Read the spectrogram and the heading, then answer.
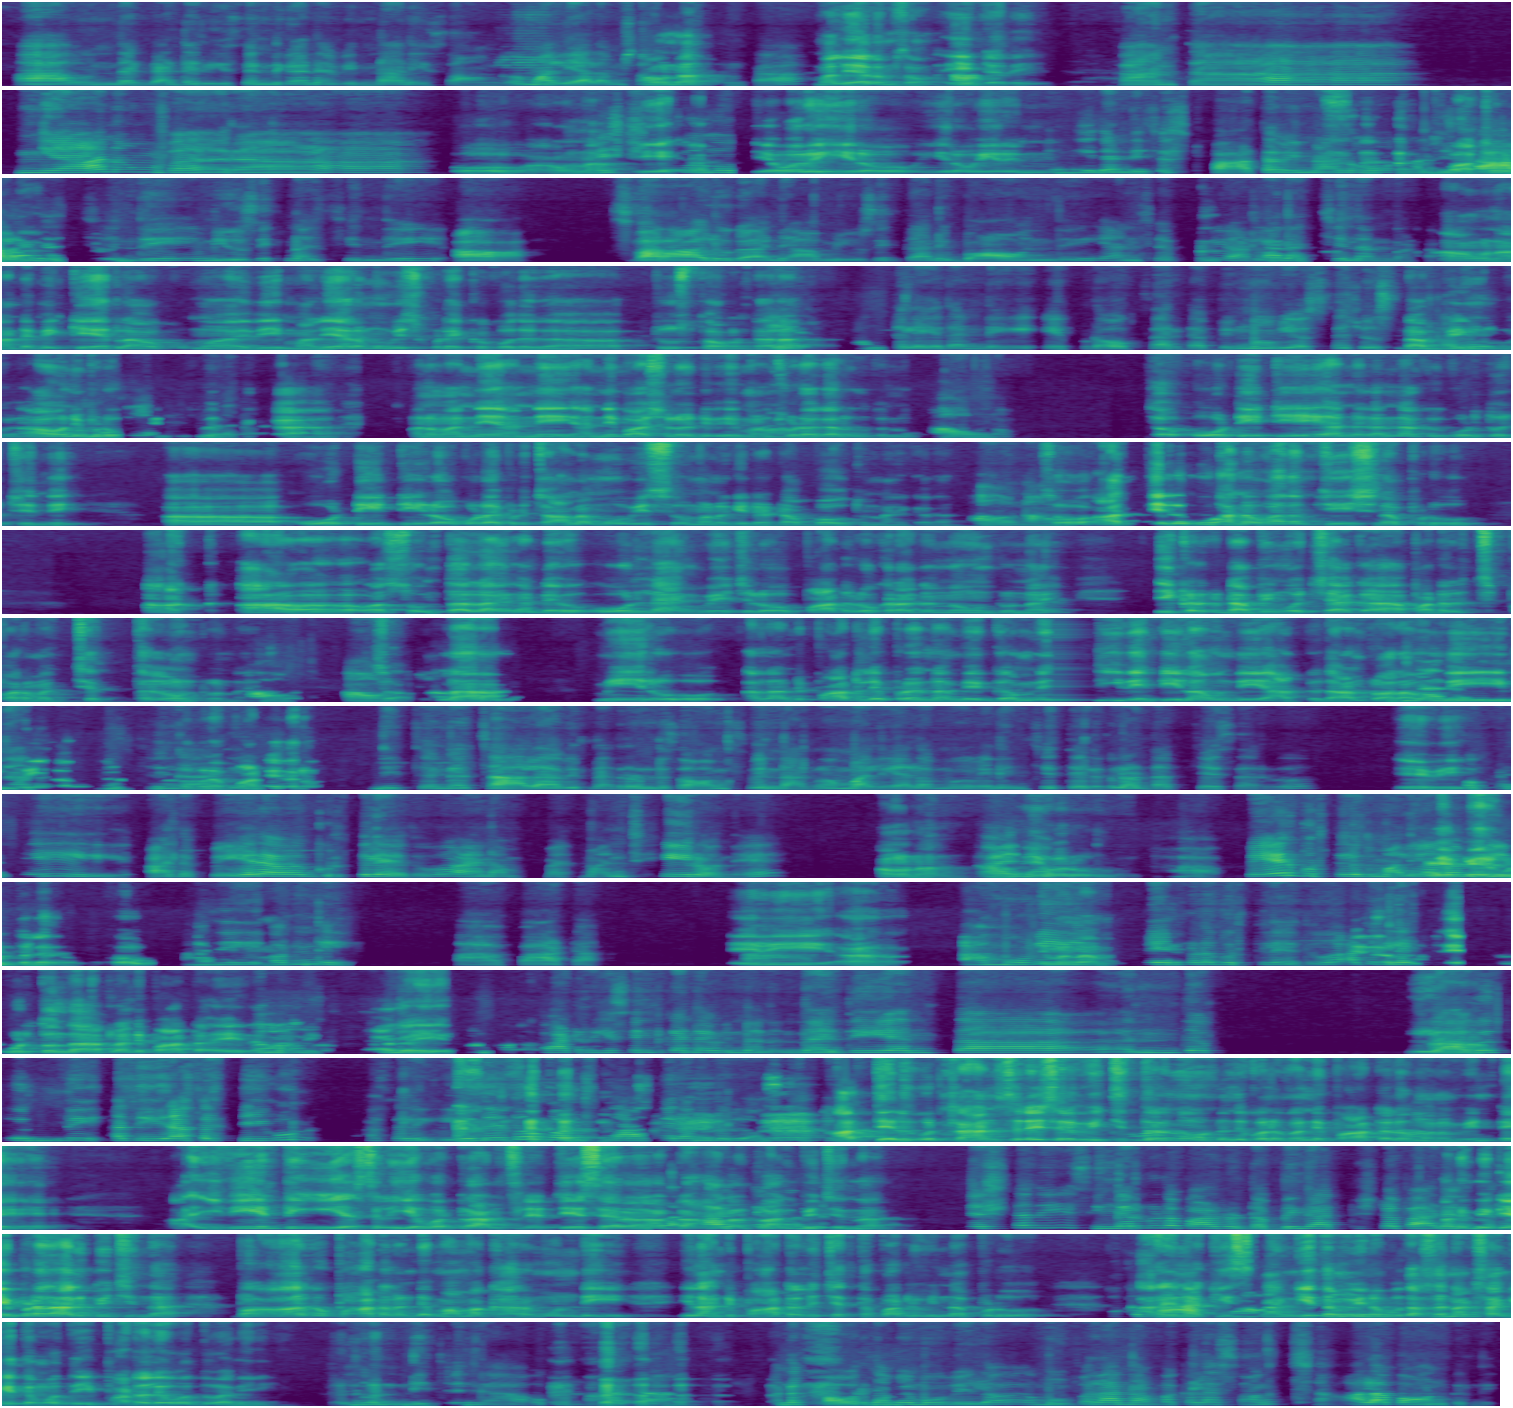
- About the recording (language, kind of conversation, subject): Telugu, podcast, సినిమా పాటల్లో నీకు అత్యంత ఇష్టమైన పాట ఏది?
- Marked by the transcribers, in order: static; in English: "రీసెంట్‌గానే"; horn; dog barking; in English: "సాంగ్"; singing: "కాంతా జ్ఞానం వరా ఇషు"; in Malayalam: "కాంతా జ్ఞానం వరా ఇషు"; in English: "జస్ట్"; other background noise; chuckle; in English: "మ్యూజిక్"; in English: "మ్యూజిక్"; in English: "మూవీస్"; in English: "డబ్బింగ్ మూవీ"; in English: "డైరెక్ట్ మూవీ"; distorted speech; in English: "సో, ఓటిటి"; in English: "ఓటిటిలో"; in English: "మూవీస్"; in English: "డబ్"; in English: "సో"; in English: "ఓన్ లాంగ్వేజ్‌లో"; in English: "డబ్బింగ్"; in English: "సో"; in English: "సాంగ్స్"; in English: "మూవీ"; in English: "డబ్"; in English: "హీరోనే"; in English: "హీరో"; in English: "మూవీ"; in English: "లైక్"; unintelligible speech; in English: "రీసెంట్‌గానే"; singing: "నది అంతా అందమ్ లాగుతుంది"; in English: "ట్యూన్"; in English: "వర్డ్స్"; laugh; in English: "ట్రాన్స్‌లేషన్"; in English: "ట్రాన్స్‌లే‌ట్"; in English: "జస్ట్"; in English: "సింగర్"; in English: "డబ్బింగ్"; laugh; in English: "మూవీ‌లో"; in English: "సాంగ్"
